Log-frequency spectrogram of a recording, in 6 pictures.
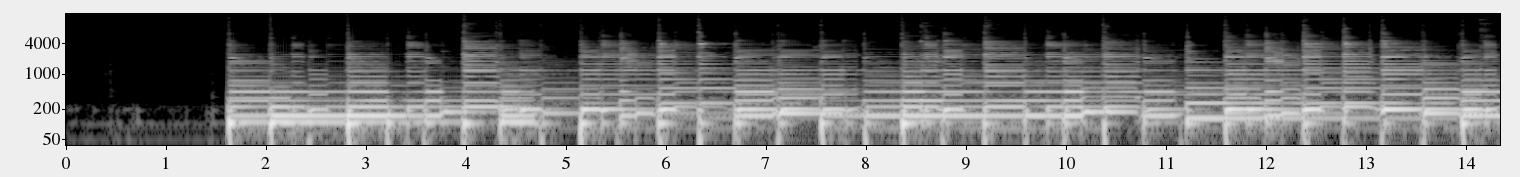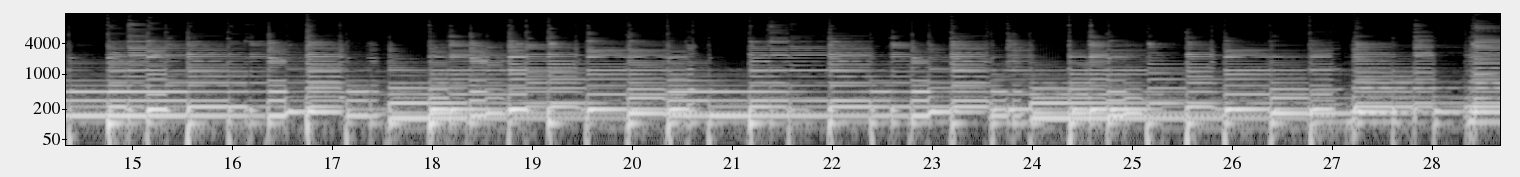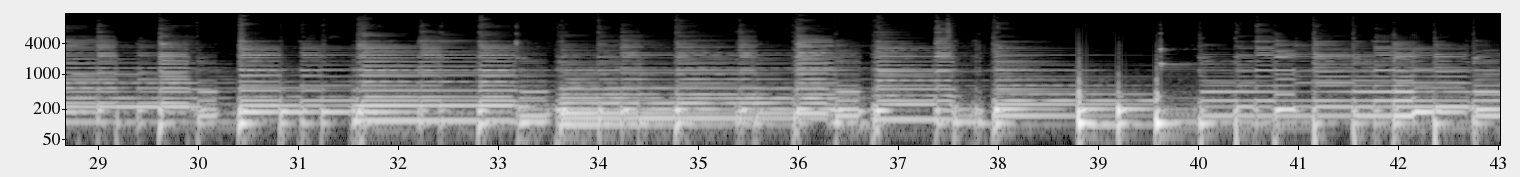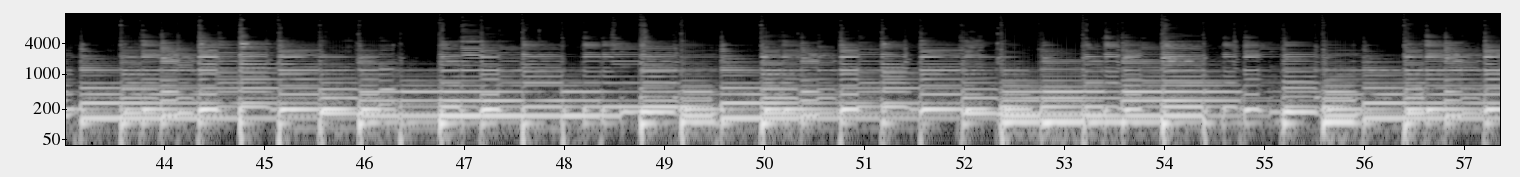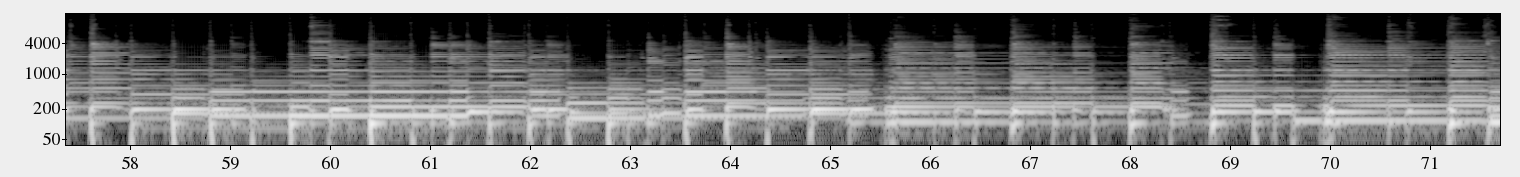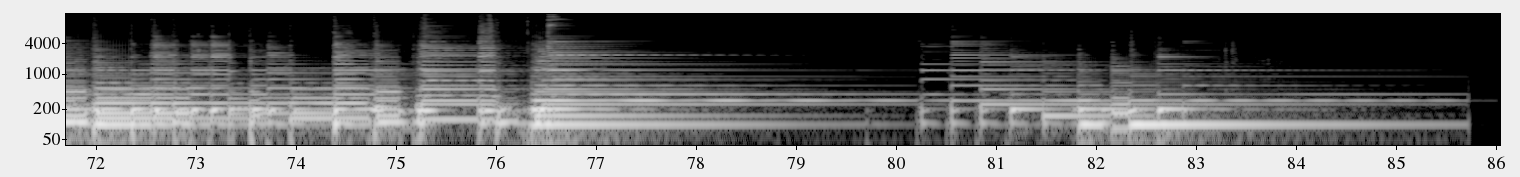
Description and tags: This is easey acoustic composition, like minor country music. Temp = 150 btm. Key in "D".
acoustic, chords, clean, country, guitar, Open, open-chords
